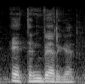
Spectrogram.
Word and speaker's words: Ettenberger: Ettenberger.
